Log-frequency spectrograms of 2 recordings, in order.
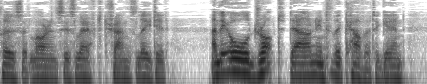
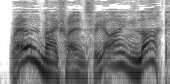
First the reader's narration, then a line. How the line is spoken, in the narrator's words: Dyhern called back to all the formation cheerfully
